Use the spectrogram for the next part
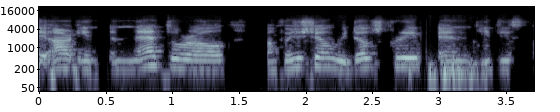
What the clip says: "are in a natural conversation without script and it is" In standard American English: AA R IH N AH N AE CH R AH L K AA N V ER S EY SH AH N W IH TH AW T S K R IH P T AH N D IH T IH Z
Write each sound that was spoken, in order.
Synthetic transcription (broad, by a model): AA R IH N AH N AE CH R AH L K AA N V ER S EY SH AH N W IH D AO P S K R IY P AH N IH T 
